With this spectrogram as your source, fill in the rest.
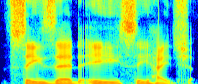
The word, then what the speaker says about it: Czech: Oh, it is Czech. It is Czech. That's how you pronounce it.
